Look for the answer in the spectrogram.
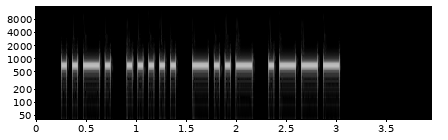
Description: Morse code, heard as a keyed tone, about 23 wpm, 700 Hz. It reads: F5XJ
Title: DXCC-100 Call Signs - 4 Characters - Repeated 2x - 22wpm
